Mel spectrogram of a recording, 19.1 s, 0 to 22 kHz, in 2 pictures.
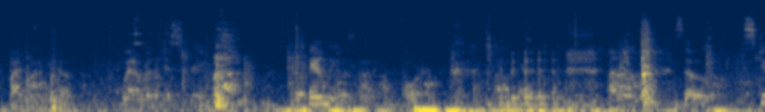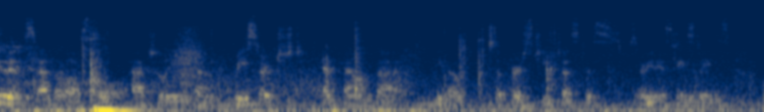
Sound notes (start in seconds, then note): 5.6 laughs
